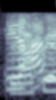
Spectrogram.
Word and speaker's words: D'Onofrio: I would send this to the Vincent D'Onofrio. I can't say his name. – Vincent D'Onofrio. D'Onofrio.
